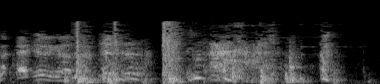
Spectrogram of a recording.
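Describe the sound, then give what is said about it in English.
Several heavy, loud blows slam against a door in quick succession, crashing and splintering as it is broken down, with muffled voices mixed among the impacts. “In another city, 20 miles away, another sort of hammering on a different door. All right, break it down.”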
